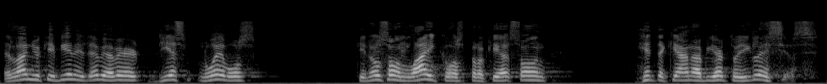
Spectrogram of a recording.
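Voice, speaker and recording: An older man, a pastor, preaching a sermon with humorous personal stories, swinging between quiet asides and loud emphatic passages. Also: high voice, fairly even intonation, slow pace. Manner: storytelling with self-deprecating humor, swinging from soft to loud. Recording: dull lo-fi recording.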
